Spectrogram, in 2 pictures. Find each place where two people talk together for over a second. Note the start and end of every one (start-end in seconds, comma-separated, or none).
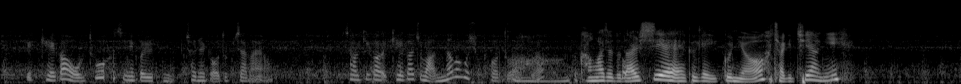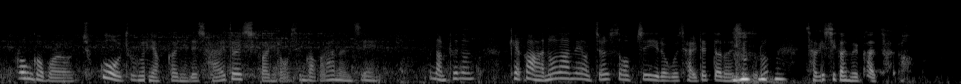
none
